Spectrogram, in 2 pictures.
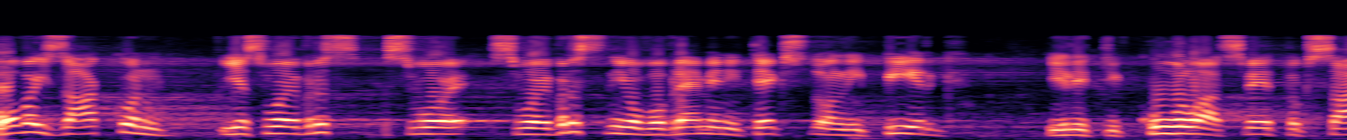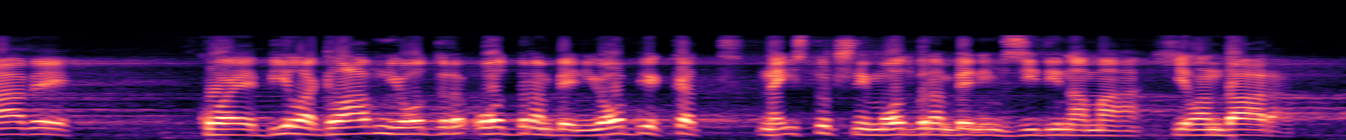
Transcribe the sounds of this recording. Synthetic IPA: o̞ʋajzaːko̞njesorsosʋojʋr̩st̪nio̞ʋo̞ʋɾeme̞nit̪ekst̪ualˠnipiɾɡ | ilit̪ikulˠasʋe̞ːt̪o̞ɡsaːʋe | ko̞jaje̞biːlˠaɡlˠaːʋniood̪bɾambe̞nio̞bje̞kat̪naist̪o̞t͡ʃnimo̞d̪bɾambe̞nimzid̪inamaçilˠand̪aːɾa̰

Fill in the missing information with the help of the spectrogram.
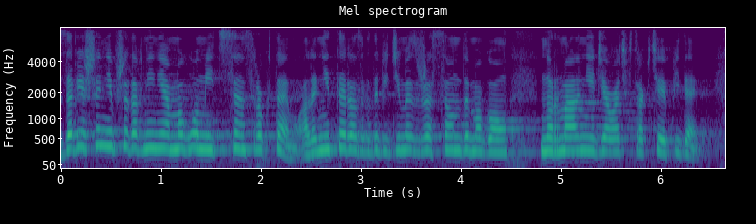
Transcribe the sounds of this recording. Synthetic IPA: zavʲjɛʂɛɲɛpʂɛd̪avɲeɲamɔɡwɔmʲjet͡ɕsɛ̃ñsɾɔkt̪ɛmṵalɛɲɛt̪ɛɾazɡd̪ɘvʲid͡ʑimɘʐɛsɔnd̪ɘmɔɡɔ̃w̃ | nɔɾmalɲɛd͡ʑawat͡ɕft̪ɾakt͡ɕɛːpʲid̪ɛmʲji

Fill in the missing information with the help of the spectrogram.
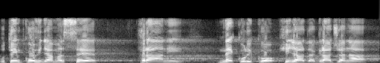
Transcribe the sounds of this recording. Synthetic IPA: ut̪iːmkuhiɲamase̞ | hɾaːni | ne̞koliko̞xiʎad̪aɡɾad͡ʒaːna

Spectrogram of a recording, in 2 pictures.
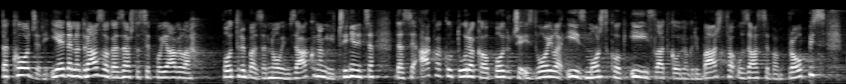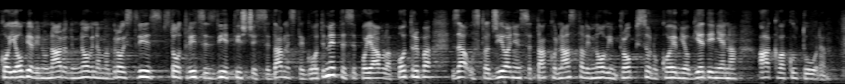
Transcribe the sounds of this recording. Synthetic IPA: t̪ako̞ːd͡ʑe̞ɾje̞d̪ano̞d̪ɾaːzlˠo̞ɡazaʃt̪o̞se̞po̞jaːʋilˠa | po̞t̪ɾe̞bazano̞ʋimzaːko̞no̞mjet͡ʃiɲe̞nit̪sad̪ase̞ʔakʋakulˠt̪uːɾakaopo̞d̪ɾut͡ʃjeʔizd̪ʋo̞jilˠaʔiːzmo̞ɾsko̞ɡiːzlˠat̪kood̪no̞ɡɾibaːɾst̪ʋaʔuzaːse̞banpɾo̞ːpisko̞jijeo̞bjaːʋʎe̞nunaːɾod̪nimno̞ʋinamabɾo̞ːjt̪ɾist̪o̞ːt̪ɾiːd̪eset̪d̪ʋije̞t̪isu̥t͡ʃe̞ise̞d̪amneːst̪e̞ɡo̞d̪ine̞t̪e̞se̞po̞jaːʋilˠapo̞t̪ɾe̞bazaʔusklˠad͡ʑiːʋaːɲesat̪ako̞nast̪alimno̞ʋimpɾo̞ːpi̥so̞muko̞je̞mje̞o̞bje̞d̪iɲe̞na | akʋakulˠt̪uːɾa̰

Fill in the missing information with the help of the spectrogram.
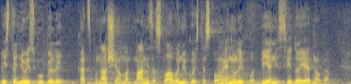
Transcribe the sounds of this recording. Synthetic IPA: ʋiːst̪eɲuːizɡubili | kad̪smonaʃiamand̪maːnizaslˠaːʋoɲuko̞jist̪espo̞meːnuliʔod̪̚bijenisʋid̪o̞jed̪noɡa

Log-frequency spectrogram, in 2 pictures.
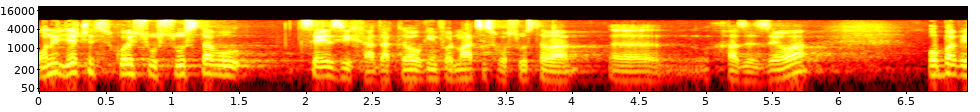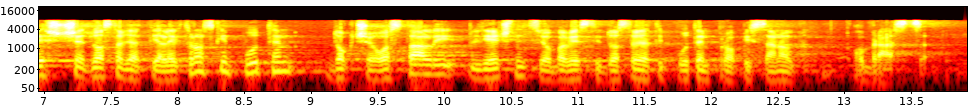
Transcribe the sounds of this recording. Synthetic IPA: o̞niʎe̞t͡ʃnit̪si̥ko̞jisuːsuːst̪aʋu | t̪sezixad̪aːkle̞o̞ʋo̞ɡinfo̞ɾmaːt̪sisko̞ɡ̥suːst̪aʋa | hazezeoa | o̞baʋje̞st͡ʃe̞d̪o̞st̪aʋʎat̪ielek̚t̪ɾo̞nskimpuːt̪e̞m | d̪o̞kt͡ɕe̞o̞st̪aliʎʲje̞ːt͡ʃnit̪sio̞baʋje̞st̪id̪o̞st̪aʋʎat̪ipuːt̪empɾo̞pisano̞ɡ | o̞̰bɾa̰ːst̪sḁ

